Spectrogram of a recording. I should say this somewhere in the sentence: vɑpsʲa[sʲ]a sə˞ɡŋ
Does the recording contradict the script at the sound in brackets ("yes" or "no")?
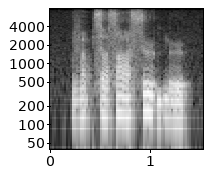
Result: yes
